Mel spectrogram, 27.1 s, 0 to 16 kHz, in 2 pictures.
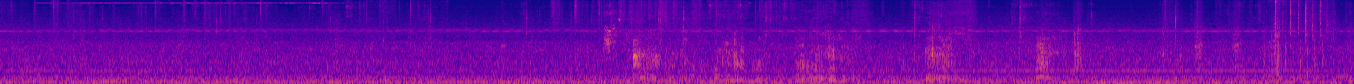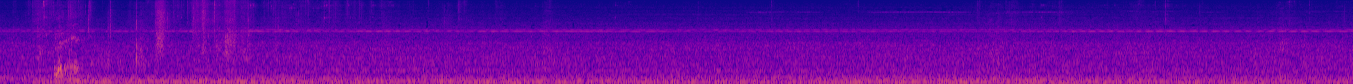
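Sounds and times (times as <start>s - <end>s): dogs play-wrestling: 0.2s - 17.5s.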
